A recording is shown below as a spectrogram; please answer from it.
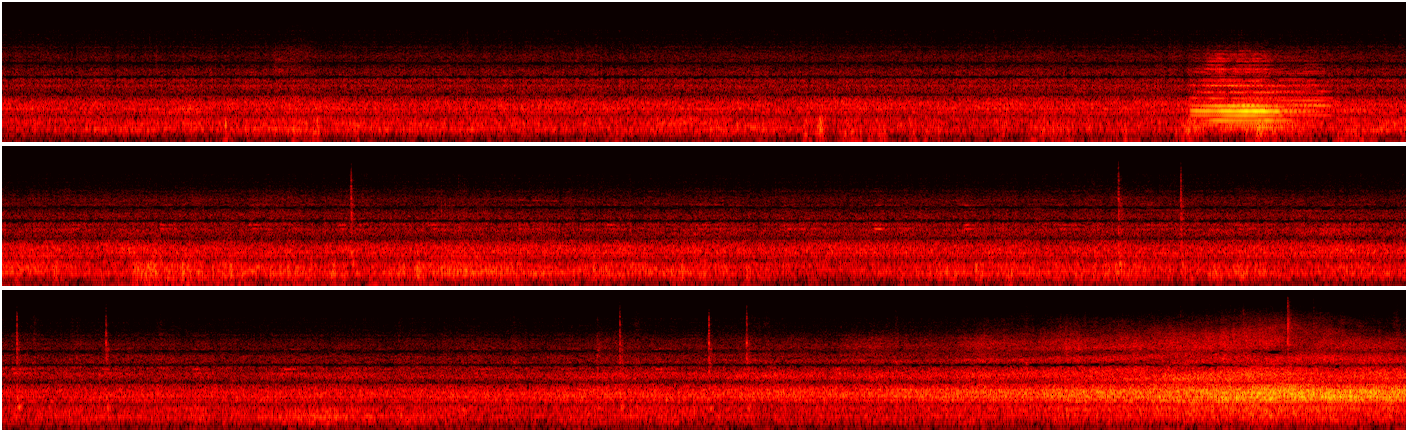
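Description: Distant CN diesel-hauled freight train rolling by with a steady rumble. About nine seconds in, the locomotive sounds one short horn blast. Near the end the rumble grows louder.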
